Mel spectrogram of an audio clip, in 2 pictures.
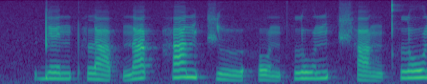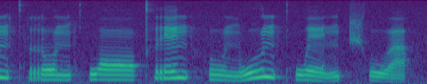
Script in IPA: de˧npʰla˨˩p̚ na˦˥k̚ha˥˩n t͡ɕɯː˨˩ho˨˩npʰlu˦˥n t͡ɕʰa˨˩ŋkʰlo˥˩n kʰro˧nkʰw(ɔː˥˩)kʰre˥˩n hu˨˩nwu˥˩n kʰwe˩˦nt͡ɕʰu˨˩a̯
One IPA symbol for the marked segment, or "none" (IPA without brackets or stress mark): ɔː˧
